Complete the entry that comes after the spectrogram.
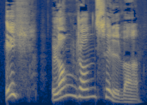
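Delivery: slow, grand self-introduction with Silver leaned on; pompous pirate-name boast, weight on Silver; stress on Silver. Acted. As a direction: announce yourself slowly and hit Silver hard. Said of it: "Betonung auf Silver".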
